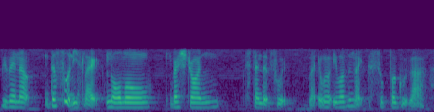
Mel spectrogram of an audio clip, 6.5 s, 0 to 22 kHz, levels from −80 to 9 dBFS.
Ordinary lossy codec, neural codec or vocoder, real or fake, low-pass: none; none; real; 3.6 kHz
